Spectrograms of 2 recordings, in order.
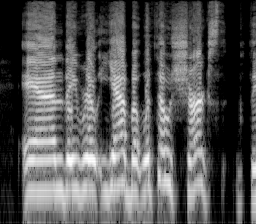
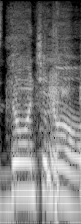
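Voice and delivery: Midwest accent. Shown as a demonstration. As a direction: show the real Midwest "don't you know". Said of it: "not like".

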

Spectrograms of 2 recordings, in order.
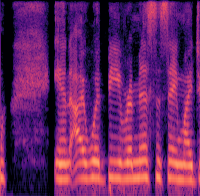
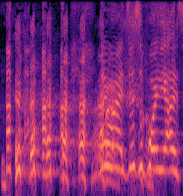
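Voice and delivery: laughing; 8 semitones higher than usual. Real, not acted. Laughing after the impression.

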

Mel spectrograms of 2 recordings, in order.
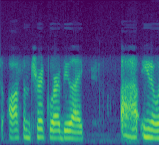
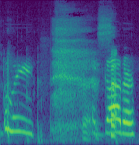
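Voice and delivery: mock victory; 8 semitones higher, much slower than usual. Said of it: "I would have been like".

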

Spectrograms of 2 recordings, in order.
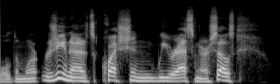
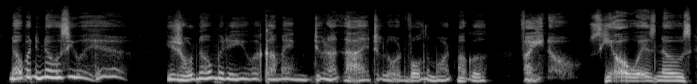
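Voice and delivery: cold, softer, higher whisper; icy cold; 6 semitones higher, 6 dB quieter than usual. Acted. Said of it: "said the cold voice very quietly".

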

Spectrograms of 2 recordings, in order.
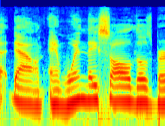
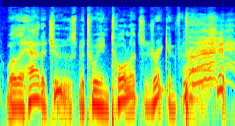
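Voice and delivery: put-on voice, pitch swooping upward; hammed-up storyteller quote with laughter creeping in; Walt Disney. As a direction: play it as a comic impersonation. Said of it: "In that voice".

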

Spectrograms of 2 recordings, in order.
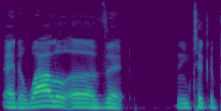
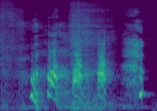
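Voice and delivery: high breathy laugh. Real, not acted. Laugh after the story.

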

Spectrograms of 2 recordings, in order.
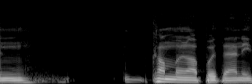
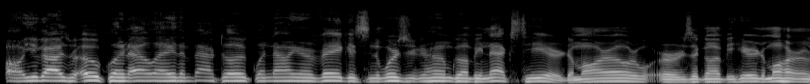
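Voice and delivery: higher-pitched, taunting retelling of a rival; mocking rival fan; 7 semitones higher, 3 dB louder than usual. Rival fan taunts visiting fans, mocking. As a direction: imitate a heckler needling you, pitched up. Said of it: "one of the dudes was like".

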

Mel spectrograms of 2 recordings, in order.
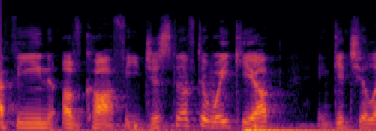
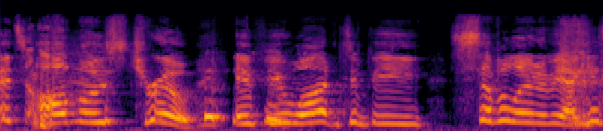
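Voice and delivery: excited; 13 semitones higher, 5 dB louder than usual. Real, not acted. Excited laughing backpedal.

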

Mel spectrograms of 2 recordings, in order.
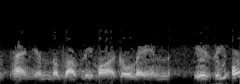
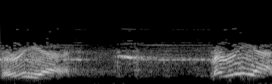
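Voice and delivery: calling out; 12 semitones higher, much slower than usual. Acted. Husband calling wife from another room.

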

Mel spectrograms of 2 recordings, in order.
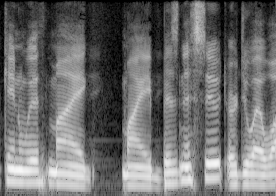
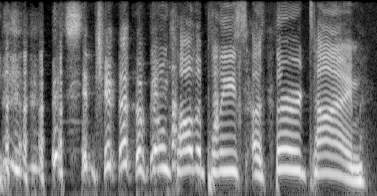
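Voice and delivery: mock plea; 13 semitones higher, much slower than usual. Pleading in pitched-up voice.

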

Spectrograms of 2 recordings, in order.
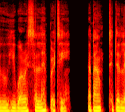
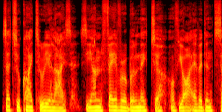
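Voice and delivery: put-on French-accented detective, pressing; Poirot. Poirot pressing Inglethorpe about Monday afternoon, accented and insistent. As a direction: question him firmly in a French accent.

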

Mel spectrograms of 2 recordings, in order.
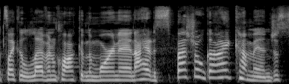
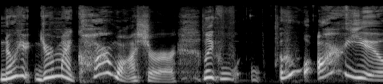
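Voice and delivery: higher, baffled disbelief; as if asking who on earth this is; incredulous disbelief; 7 semitones higher than usual. Retold or imitated. To the wasted car washer claiming he's a Hell's Angel, incredulous. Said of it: "And I'm sitting here going".

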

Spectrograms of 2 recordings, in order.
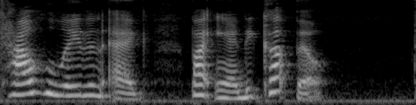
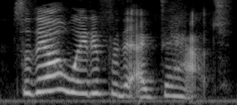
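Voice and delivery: ordinary delivery

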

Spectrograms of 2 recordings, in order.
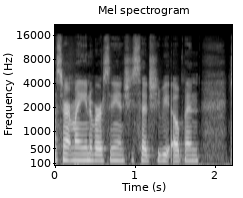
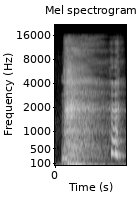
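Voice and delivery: giggle; 10 semitones higher, 5 dB quieter than usual. Real, not acted. Laughing at an urge to sneeze.

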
